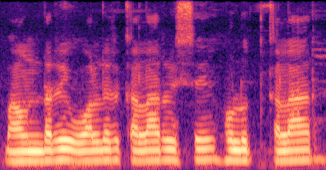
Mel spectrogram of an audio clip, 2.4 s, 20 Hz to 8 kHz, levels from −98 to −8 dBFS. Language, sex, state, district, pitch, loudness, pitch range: Bengali, male, Tripura, South Tripura, 135 Hz, -15 LUFS, 130-140 Hz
